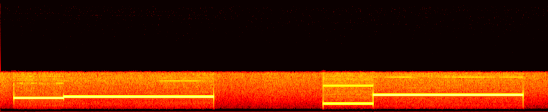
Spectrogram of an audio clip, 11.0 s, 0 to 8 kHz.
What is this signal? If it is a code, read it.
Two-tone page, heard as a one-second tone, then a three-second tone, about 1040 then 1120 Hz, about 640 then 1250 Hz. It is heard from 0.3 to 10.5 s.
